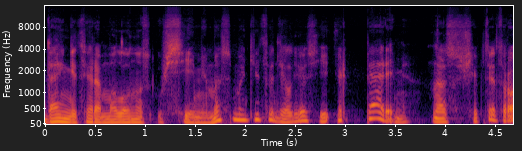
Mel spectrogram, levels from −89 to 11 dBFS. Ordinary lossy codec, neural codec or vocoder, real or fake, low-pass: Opus, 24 kbps; none; real; 14.4 kHz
